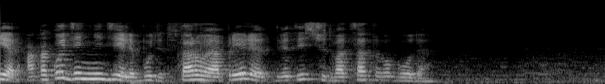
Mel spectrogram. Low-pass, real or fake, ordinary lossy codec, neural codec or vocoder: 7.2 kHz; real; AAC, 32 kbps; none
